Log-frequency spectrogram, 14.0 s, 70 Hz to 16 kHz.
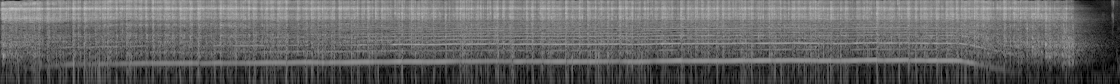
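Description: Cuisinart Supreme Grind (DBM-8) electric burr grinder running, grinding coffee beans at a medium setting: a steady motor whine with a grinding hiss that creeps slightly higher in pitch. Near the end the motor winds down in pitch and stops on its own, the set amount for four cups ground.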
